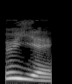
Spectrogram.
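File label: "oeillet", French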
